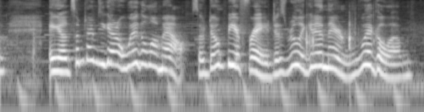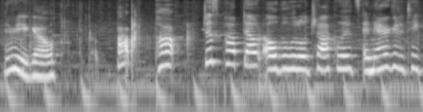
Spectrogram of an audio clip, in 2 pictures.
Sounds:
Speech, Music

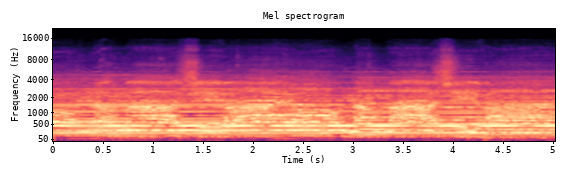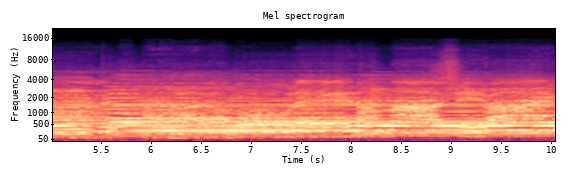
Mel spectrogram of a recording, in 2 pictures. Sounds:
Music, Mantra

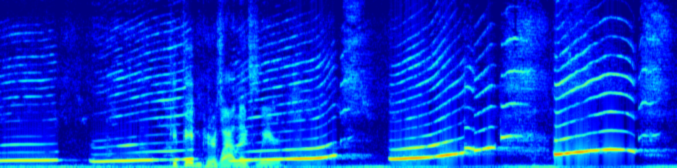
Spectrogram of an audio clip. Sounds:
gibbon howling

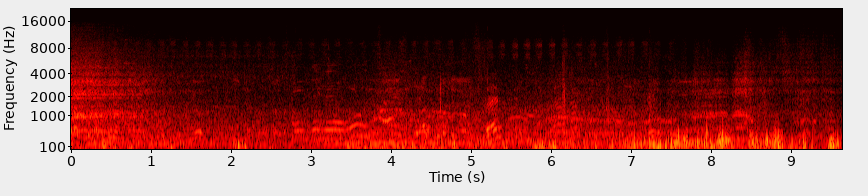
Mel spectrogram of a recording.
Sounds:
Speech

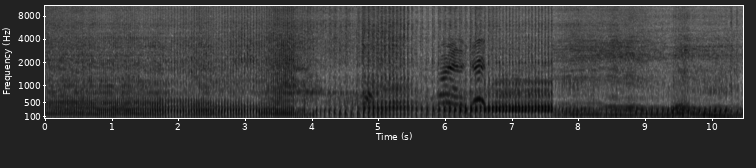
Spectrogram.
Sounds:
Speech

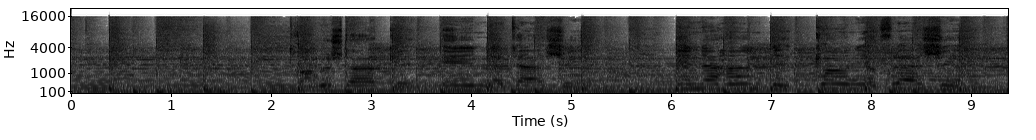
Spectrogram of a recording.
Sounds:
Music

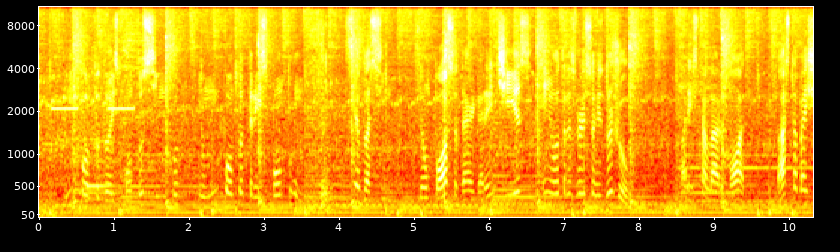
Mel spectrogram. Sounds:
Speech, Music

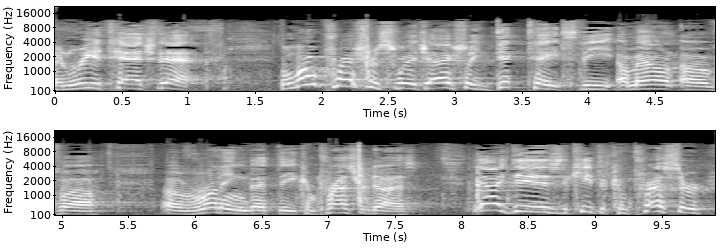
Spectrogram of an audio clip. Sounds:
Speech

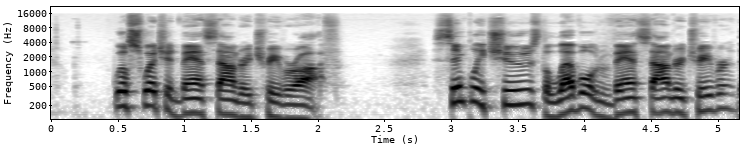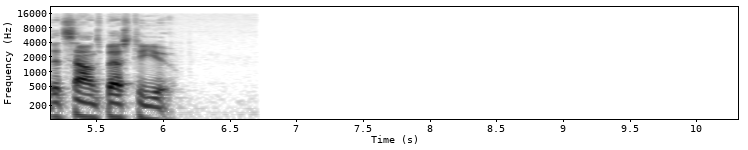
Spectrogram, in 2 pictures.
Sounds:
Speech

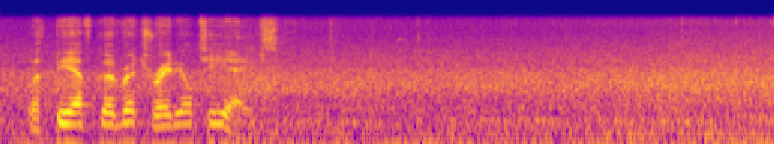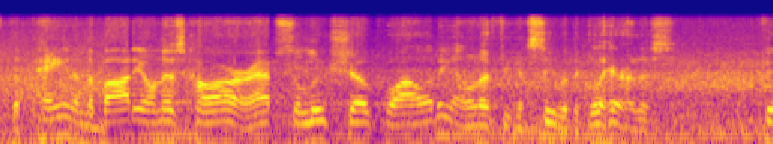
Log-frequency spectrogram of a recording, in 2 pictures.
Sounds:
Motor vehicle (road), Speech, Car, Vehicle

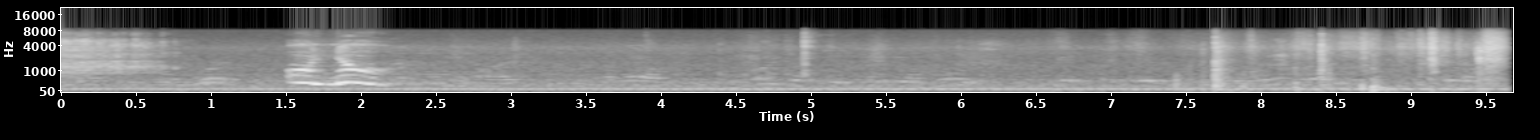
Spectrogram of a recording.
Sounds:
Speech

